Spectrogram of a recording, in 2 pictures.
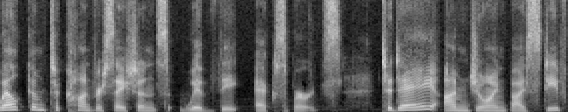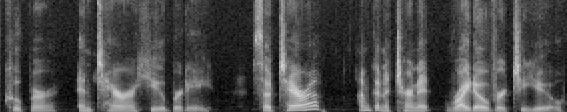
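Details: Adult woman speaking; normal voice.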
